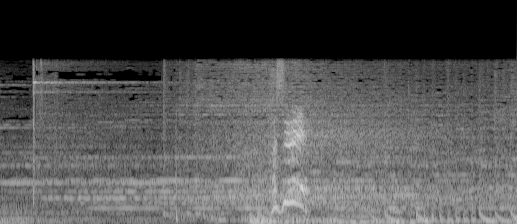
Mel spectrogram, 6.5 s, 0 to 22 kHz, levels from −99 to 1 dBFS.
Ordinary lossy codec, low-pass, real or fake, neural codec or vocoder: none; 7.2 kHz; real; none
